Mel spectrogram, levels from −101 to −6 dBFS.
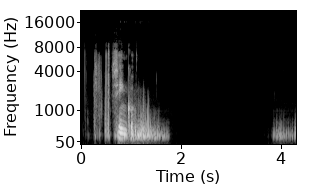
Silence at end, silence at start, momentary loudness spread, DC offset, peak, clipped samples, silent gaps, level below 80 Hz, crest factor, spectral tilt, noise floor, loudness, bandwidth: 0 s; 0.25 s; 23 LU; under 0.1%; -10 dBFS; under 0.1%; 1.92-2.58 s, 2.71-3.01 s, 3.13-3.62 s; -74 dBFS; 22 dB; -5.5 dB/octave; -48 dBFS; -28 LUFS; 9.2 kHz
